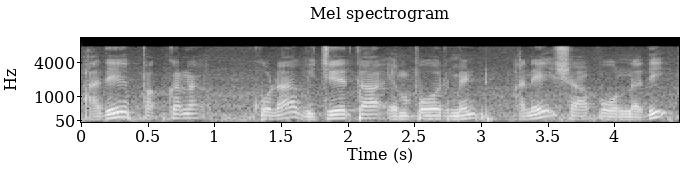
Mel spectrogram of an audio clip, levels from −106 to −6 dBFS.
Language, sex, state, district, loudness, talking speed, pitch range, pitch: Telugu, male, Telangana, Hyderabad, -17 LUFS, 105 wpm, 120-155 Hz, 130 Hz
